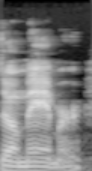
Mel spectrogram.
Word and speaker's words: Omamer: Anyway, like my name's pronounced Omamur.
